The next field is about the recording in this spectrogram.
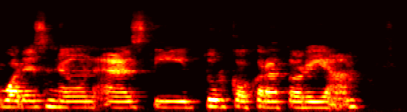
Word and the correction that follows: Turkokratia: Sorry, I always like to add syllables to things. Turkokratia.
